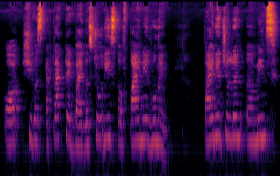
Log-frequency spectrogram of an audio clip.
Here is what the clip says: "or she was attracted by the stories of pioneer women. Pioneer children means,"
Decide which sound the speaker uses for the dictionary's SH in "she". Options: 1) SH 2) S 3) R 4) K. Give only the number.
1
